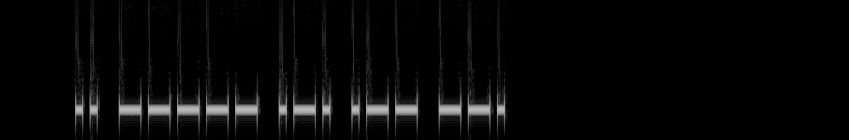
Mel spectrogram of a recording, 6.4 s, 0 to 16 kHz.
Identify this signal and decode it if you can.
Morse code, heard as a keyed tone, about 23 wpm, 700 Hz. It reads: I0RWG
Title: DXCC-100 Call Signs - 5 Characters - Repeated 2x - 22wpm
